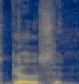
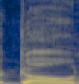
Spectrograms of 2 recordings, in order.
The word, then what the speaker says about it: Ghosn: Carlos Ghosn, or Gone, or whatever you, however you want to pronounce his last name. He's still in his hidey hole. He's in his hidey hole, and his last name is spelled G-H-O-S-N. I call it Ghosn. If I'm wrong, I don't care.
